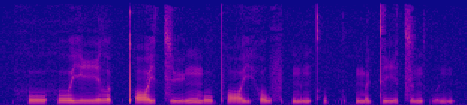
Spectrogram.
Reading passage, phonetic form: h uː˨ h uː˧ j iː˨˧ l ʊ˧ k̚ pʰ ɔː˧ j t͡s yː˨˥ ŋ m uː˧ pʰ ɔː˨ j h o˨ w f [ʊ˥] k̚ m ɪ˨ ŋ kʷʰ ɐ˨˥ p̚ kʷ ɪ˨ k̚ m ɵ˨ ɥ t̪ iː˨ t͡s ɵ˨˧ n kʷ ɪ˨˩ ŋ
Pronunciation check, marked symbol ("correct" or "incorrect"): incorrect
